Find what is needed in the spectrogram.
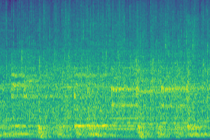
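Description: Music: held melodic notes that step between a few pitches, over low percussion strokes.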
